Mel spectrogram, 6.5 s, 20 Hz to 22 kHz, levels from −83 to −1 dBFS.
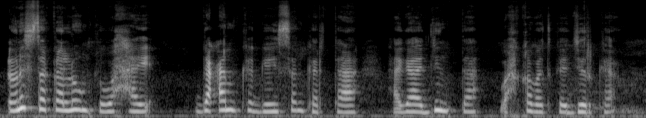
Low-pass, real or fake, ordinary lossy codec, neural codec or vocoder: none; fake; none; vocoder, 44.1 kHz, 128 mel bands every 256 samples, BigVGAN v2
